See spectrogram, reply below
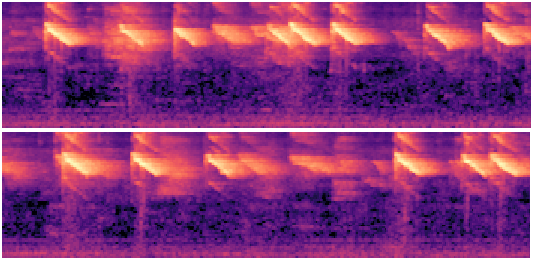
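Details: High buzzy calls of a female Oriental white-eye, used to stir males to reply and sing: each note drops steeply then holds a brief rasping tone, delivered in irregular bursts of one to three, about twelve across the stretch.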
